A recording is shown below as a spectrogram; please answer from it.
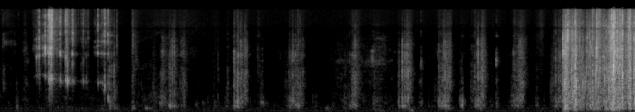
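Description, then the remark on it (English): Crunching of the last tortilla chip of a tasting being bitten and chewed, with sharp, irregular crunches spaced across several seconds, followed by a louder burst of crackly, rustling noise at the end. “Last chip.”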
